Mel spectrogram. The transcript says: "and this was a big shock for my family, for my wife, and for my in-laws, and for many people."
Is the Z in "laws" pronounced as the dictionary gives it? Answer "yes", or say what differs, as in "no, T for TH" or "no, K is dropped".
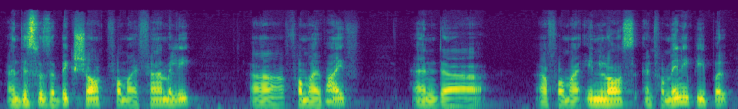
no, S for Z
